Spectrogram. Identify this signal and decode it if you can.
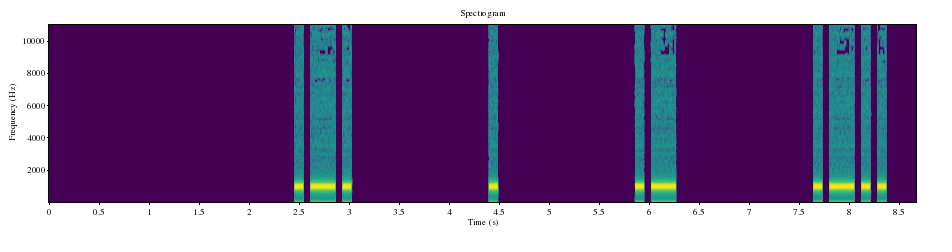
Morse code, heard as a keyed tone, about 15 wpm, spaced as for 5 wpm, 1000 Hz. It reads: REAL
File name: qotdfiles / 5wpm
